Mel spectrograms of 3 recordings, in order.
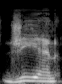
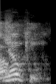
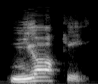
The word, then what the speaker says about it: gnocchi: you're italian it's pronounced gnocchi gnocchi it's like a silent g gnocchi okay yes what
